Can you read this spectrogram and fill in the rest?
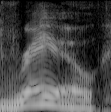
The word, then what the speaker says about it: Reux: Because they told me they were going out to gigs, and it's spelled like R-E-U-X or something like that, but it's pronounced Rayo. And people were getting it wrong even down there. And then, so they just spelt it out R-A-Y-O to avoid confusion.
